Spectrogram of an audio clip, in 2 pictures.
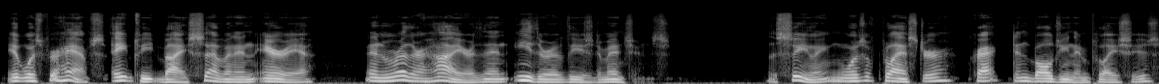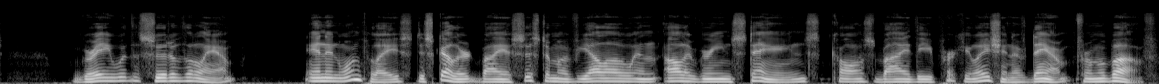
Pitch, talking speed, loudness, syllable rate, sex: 135 Hz, 145 wpm, -17 LUFS, 4.3 syllables/s, male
